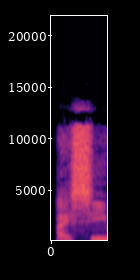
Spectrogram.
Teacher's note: When you show understanding with I see, your tone drops slightly to show calmness. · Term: falling tone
